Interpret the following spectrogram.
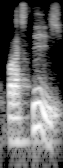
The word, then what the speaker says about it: prestige: Why the pronunciation is prestige?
